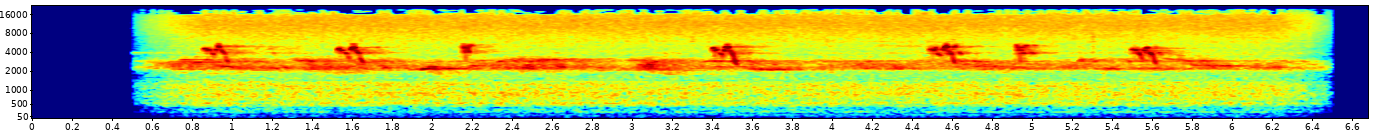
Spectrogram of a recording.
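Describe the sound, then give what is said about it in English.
A tree swallow sings a steady, high liquid twitter, broken by about seven short bright chirps at an uneven pace, clear with no voices or other sounds. “So our last bird to watch this week is the tree swallow. So I'm going to go ahead and play that bird sound.”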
